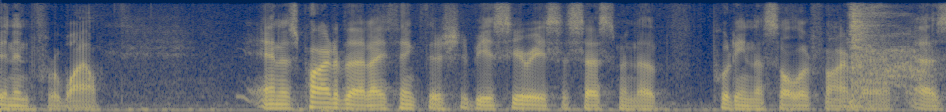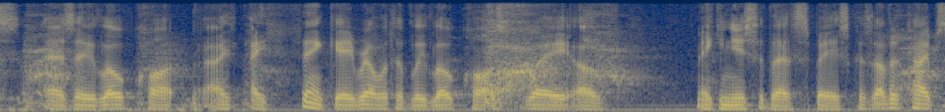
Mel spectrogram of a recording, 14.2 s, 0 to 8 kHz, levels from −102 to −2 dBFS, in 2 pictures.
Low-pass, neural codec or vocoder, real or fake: 7.2 kHz; none; real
